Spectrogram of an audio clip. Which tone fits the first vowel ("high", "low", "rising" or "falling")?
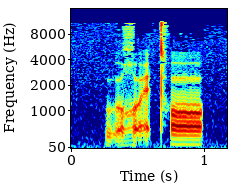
low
